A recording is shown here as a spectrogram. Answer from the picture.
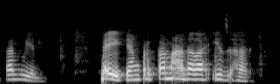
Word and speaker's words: izhar: Baik, yang pertama adalah izhar. Idhar itu artinya jelas. Maka huruf nun sukun atau tanwin bila bertemu huruf salah satu daripada izhar itu dibacanya harus jelas.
